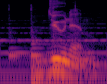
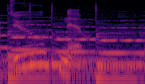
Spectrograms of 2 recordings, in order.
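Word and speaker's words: Deauxnim: It is pronounced Dunim. X is silent. Okay, so Do-nim. Miss Do-nim. Got it.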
